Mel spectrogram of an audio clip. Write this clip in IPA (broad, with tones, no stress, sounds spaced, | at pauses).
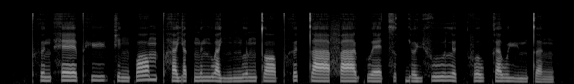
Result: pʰ ɵ˨˧ n h ɛː˧ pʰ yː˧ k ɪ˨˩ ŋ p ɔː˥ m pʰ ɐ˨˧ j ɐ˨ t̚ ŋ ɵ˧ n w ɐ˨˩ j ŋ ɪ˨˧ ŋ l ʊ˧ ŋ t̪ ɔː˨ pʰ ɵ˥ t̚ t̪ aː˧ f aː˧ kʷ ɛː˨ t͡s ʊ˧ k̚ j ɵ˨ ɥ f uː˥ l ɵ˧ t̚ f o˥ w k ɐ˥ w yː˨ m t̪ ɐ˨˩ ŋ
